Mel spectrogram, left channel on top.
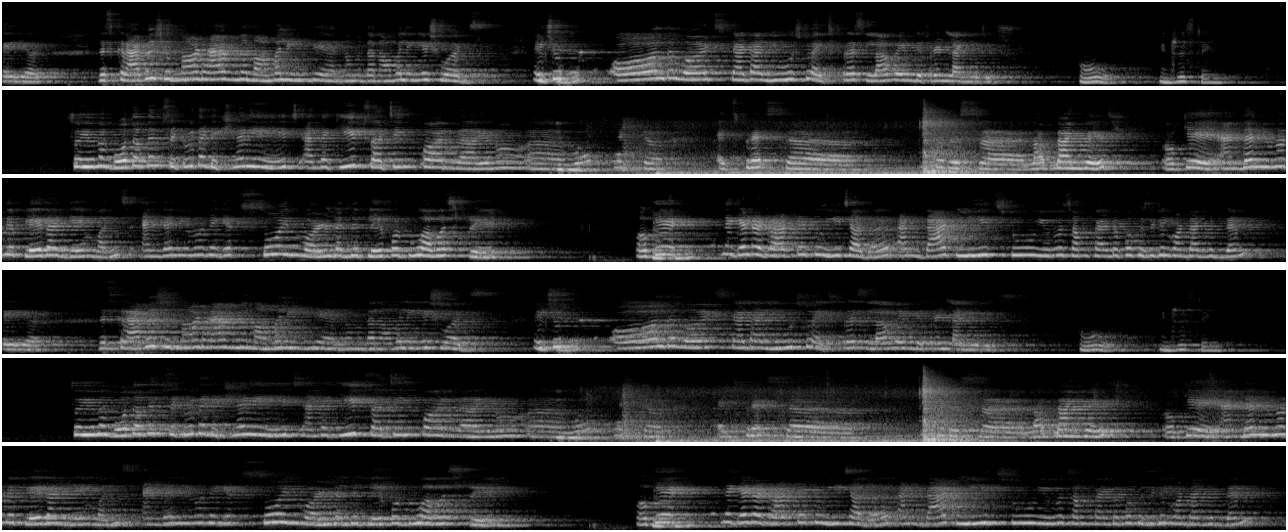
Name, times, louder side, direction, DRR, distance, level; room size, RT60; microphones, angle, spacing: voice 1, 0.0-4.8 5.3-5.8 6.1-10.1 13.5-19.7 20.0-21.5 22.0-24.0 24.4-30.6 32.0-32.4 32.9-38.2, left 3 dB, 70° left, 3 dB, 0.9 m, -24 dB
voice 2, 5.3-5.8 10.8-11.2 11.6-12.2 18.4-18.7 32.2-32.6, left 4 dB, 40° left, 6 dB, 0.5 m, -26 dB
Sliding door / Slam, 18.6-24.0 24.9-25.0, right 1 dB, 25° right, 1.0 m, -28 dB
23.0 x 8.6 x 5.8 m, 1.5 s
head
